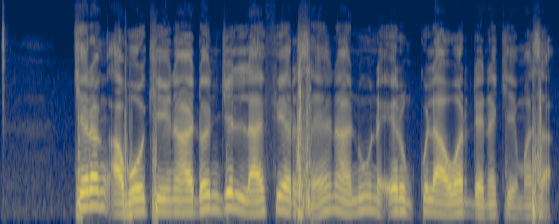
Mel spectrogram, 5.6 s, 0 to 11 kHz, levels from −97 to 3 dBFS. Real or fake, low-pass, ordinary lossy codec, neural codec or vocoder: real; none; none; none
